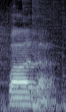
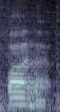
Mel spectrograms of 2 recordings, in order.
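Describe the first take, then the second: Both takes have the same delivery.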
